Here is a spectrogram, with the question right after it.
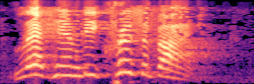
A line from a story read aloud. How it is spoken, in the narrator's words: they still shouted all the more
